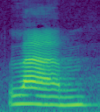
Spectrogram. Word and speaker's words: lamb: with the letter B it's always silent when it follows the letter M climb Krum lamb thumb dumb and plumber so practice them with me I'm not pronouncing the B I'm just pronouncing the M consonant sound climb Krum lam some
